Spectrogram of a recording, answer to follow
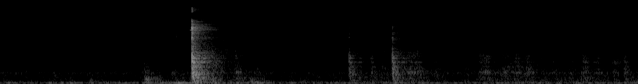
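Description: Climbing rope and hitch cord rubbing and rustling as they are handled by hand to tie a McGovern friction hitch. A sharp snap or knock just under two seconds in is the loudest sound, with two smaller knocks about a second and a half later.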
